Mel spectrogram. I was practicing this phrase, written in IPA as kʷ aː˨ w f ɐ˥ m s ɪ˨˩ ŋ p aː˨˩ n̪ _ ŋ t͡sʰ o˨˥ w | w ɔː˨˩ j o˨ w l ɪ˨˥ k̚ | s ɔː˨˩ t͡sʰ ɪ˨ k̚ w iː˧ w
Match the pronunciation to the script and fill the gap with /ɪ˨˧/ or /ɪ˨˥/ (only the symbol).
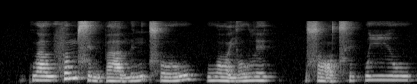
ɪ˨˥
